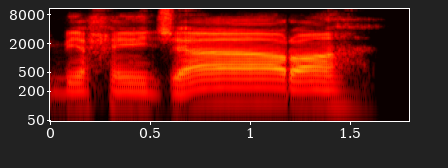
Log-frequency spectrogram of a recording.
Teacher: So instead of me saying here bihijara, I'm going to open my mouth with the jim, and I'm going to say bihijara. So I'm elongating the jim to haraka. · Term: natural mad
